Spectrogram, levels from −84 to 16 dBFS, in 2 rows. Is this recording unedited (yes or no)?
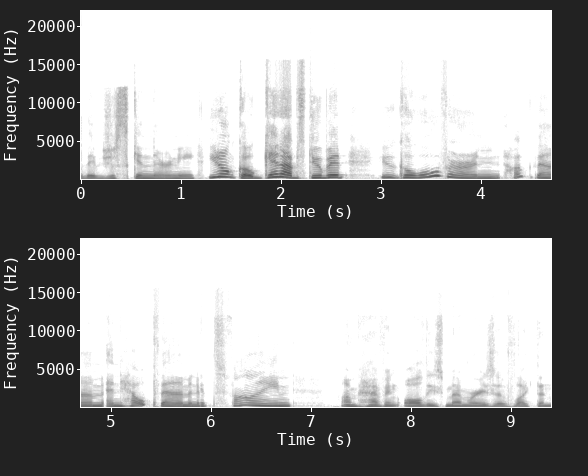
no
